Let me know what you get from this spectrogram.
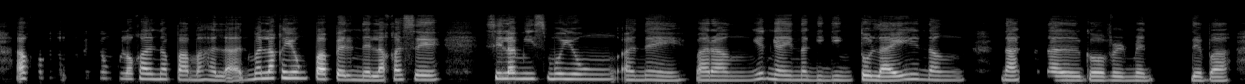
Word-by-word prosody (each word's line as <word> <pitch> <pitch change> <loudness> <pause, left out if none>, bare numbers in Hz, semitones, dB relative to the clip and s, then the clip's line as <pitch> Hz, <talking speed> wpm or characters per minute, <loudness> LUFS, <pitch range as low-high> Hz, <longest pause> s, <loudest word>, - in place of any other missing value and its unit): Ako 275 +2 +3
rin 300 - -33
naman - - -33
'yong 280 -1 -13
lokal 255 -1 +2
na 240 - +1
pamahalaan 210 -3 -1
malaki 285 +3 +4
'yong 285 0 0
papel 240 -4 +5
nila 195 -1 +2
kasi 225 0 0 0.4
sila 270 -1 +4
mismo 260 0 -1
'yong 240 -1 -2
ano, 205 0 -3
eh, 195 0 -4
parang 195 -1 -1
'yon 260 +1 -2
nga, 220 - +2
yung 205 0 -5
nagiging 195 -1 -5
tulay 200 +3 +3
ng 200 -1 -5 0.3
national 200 -1 0 0.2
government, 185 0 -1 0.4
'di 185 -1 0
ba? 175 0 0
210 Hz, 135 wpm, -24 LUFS, 195-250 Hz, 0.4 s, papel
